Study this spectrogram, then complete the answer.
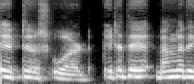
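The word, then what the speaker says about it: ب: এরপরে দেখেন, এই যে একটা ওয়ার্ড, এটাতে বাংলাতে কি বলে? ব, ইংরেজিতে বা। বি। বি। ইংরেজিতে বি এর যে উচ্চারণ, বাংলায় ব এর যে উচ্চারণ আরবিতে বায়ের সেম উচ্চারণ, বা জবর বা, বাজের বি, বা, বা পেশ বি, বু, বাবি বু।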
